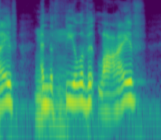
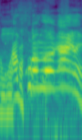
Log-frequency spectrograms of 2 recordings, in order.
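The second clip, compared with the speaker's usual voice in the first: put-on scream, higher pitch; 12 semitones higher than usual. Retelling a guy in the audience at the second show: imitating someone screaming. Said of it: "a guy just screaming".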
